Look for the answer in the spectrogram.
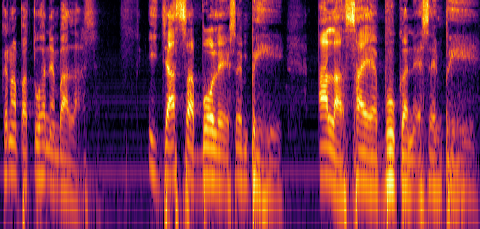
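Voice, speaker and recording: A man preaching a sermon in church, moving from quiet storytelling to loud, shouted preaching. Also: fairly low pitch, unhurried, a little hiss or hum. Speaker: pastor. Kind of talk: sermon with personal stories.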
